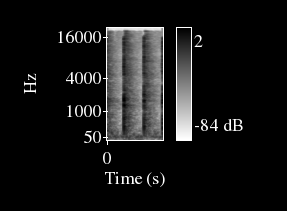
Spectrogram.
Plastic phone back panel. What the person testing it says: it kind of sounds Hollow so this back right here is a plastic back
